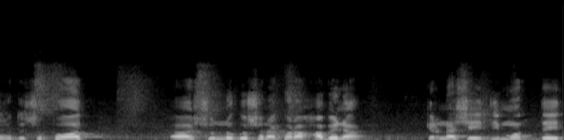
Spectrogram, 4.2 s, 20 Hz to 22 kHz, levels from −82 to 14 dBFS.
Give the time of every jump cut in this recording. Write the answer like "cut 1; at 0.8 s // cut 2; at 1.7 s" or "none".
none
